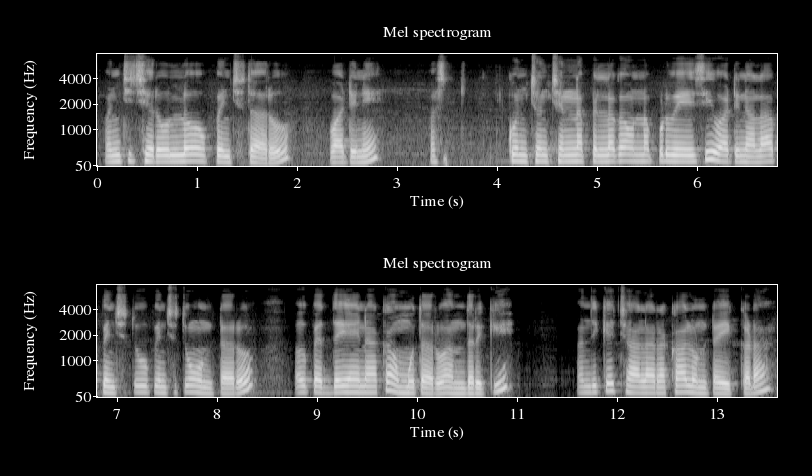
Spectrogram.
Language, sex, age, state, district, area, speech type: Telugu, male, 45-60, Andhra Pradesh, West Godavari, rural, spontaneous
